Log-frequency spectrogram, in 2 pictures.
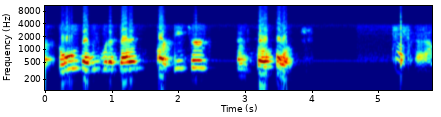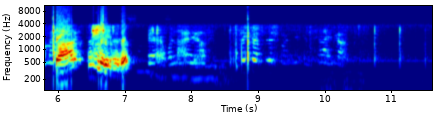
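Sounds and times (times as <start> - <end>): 
indistinct voices over a thin tinny phone line: 0.0 - 4.2, 4.8 - 10.7
speech: 0.3 - 1.4, 2.0 - 3.7, 6.0 - 7.1.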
